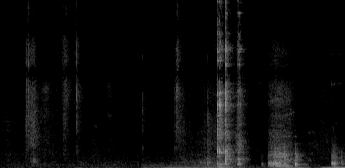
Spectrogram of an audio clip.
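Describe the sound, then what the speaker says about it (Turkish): Fork tines scoring lines into soft minced-meat-filled poğaça dough: a few light, scratchy strokes close by, quiet at first and then firmer and denser, with faint rustling between them. "Şu şekilde çatal ile çizikler atalım."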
